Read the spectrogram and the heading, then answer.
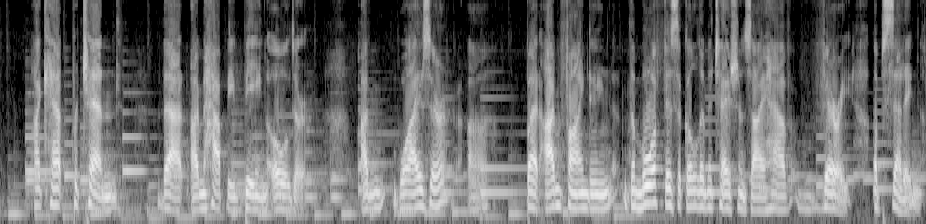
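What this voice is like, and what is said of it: New York accent. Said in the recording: “You can tell by my accent that I'm from New York.”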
